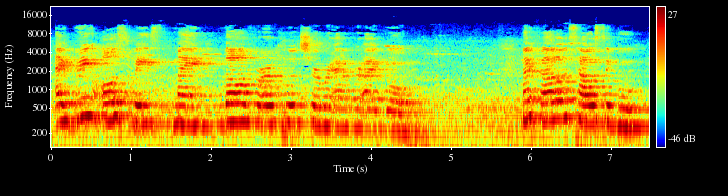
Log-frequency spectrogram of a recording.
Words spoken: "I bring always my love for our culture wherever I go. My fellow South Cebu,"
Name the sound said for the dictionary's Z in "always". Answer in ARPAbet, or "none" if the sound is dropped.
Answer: S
